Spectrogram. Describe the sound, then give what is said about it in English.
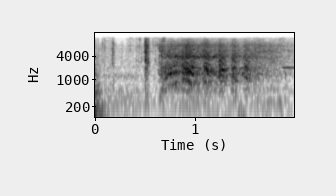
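A car engine starts for a drive, a short crank catching into a steady, fairly faint running hum. “We went along with Brian for the half-an-hour drive to the interview.”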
